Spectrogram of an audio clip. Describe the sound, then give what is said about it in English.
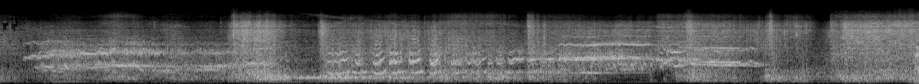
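Tires skid and squeal as cars spin out in a multi-car pile-up: loud, sustained screeching with engine roar beneath it, broken by several sharp bursts. “They spin over. Oh, what do you call those? It's like a pretty big, you know what? A pile up.”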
